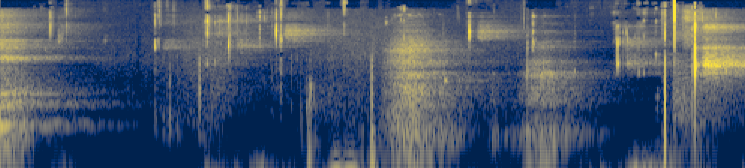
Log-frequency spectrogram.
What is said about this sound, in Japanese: まずは、ボディーソープを手に広げて、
